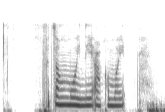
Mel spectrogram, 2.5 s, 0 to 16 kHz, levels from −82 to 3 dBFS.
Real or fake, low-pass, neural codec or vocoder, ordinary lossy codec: fake; 7.2 kHz; codec, 16 kHz, 4.8 kbps, FACodec; AAC, 64 kbps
